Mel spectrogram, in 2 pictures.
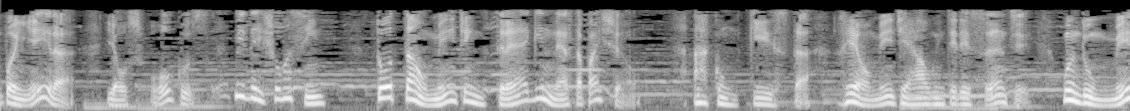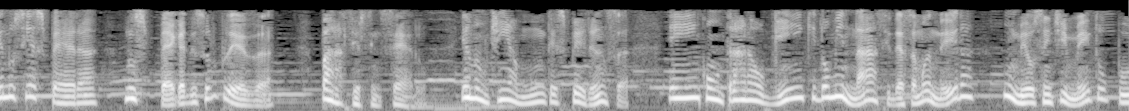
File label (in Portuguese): VOCÊ ME CONQUISTOU M; Telemensagens; Conquistas Cantadas paqueras; masc; Telemensagens 2017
